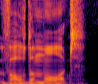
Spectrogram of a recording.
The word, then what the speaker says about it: Voldemort: know is that Voldemort the t is silent it's a French word why did they why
